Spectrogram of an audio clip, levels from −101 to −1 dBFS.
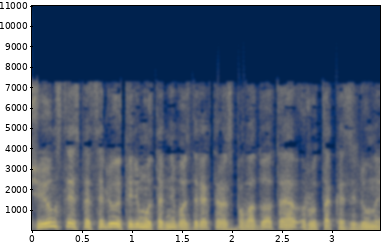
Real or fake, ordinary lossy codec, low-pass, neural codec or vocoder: real; AAC, 32 kbps; 7.2 kHz; none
